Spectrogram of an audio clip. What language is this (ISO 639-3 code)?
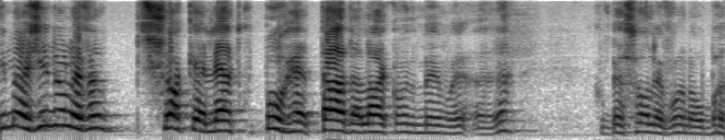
por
